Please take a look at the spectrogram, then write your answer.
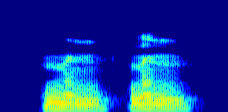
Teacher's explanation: The second syllable is relaxed and closed.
